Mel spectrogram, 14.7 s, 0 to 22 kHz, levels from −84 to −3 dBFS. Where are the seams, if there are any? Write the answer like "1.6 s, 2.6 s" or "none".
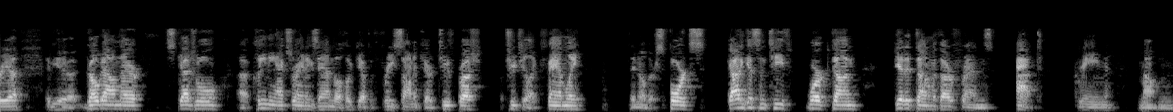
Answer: none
